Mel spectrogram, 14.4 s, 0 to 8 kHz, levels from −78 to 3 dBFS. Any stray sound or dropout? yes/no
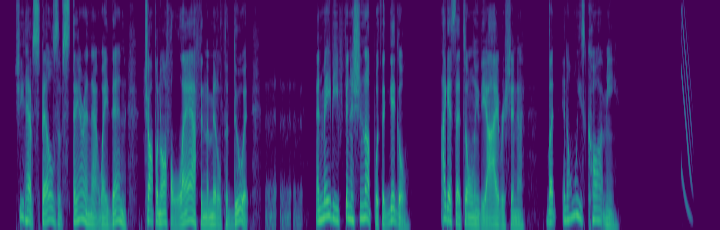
yes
